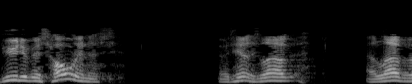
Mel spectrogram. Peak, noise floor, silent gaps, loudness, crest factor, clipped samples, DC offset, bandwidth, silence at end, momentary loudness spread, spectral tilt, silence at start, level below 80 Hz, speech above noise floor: -8 dBFS; under -90 dBFS; 1.30-2.15 s, 3.16-3.20 s, 3.35-3.64 s; -28 LUFS; 22 dB; under 0.1%; under 0.1%; 5.8 kHz; 0 s; 19 LU; -9.5 dB/octave; 0 s; -76 dBFS; over 62 dB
